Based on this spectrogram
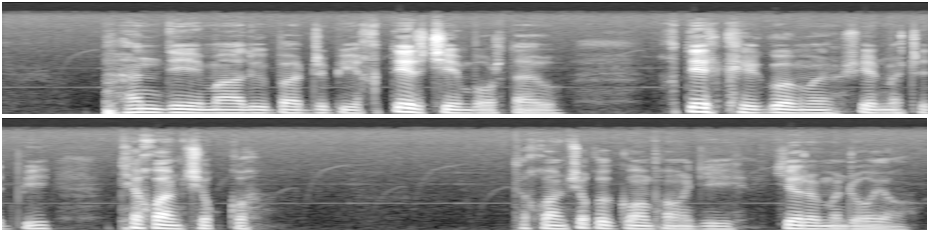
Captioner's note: tibetan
